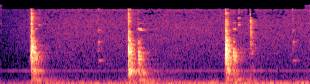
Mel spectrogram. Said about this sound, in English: Scientists at the Long Now Foundation think long term, really long term. They're working on a clock that will go on ticking for your lifetime, your children's lifetime, their children's, and their children's, well, for about as long into the future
